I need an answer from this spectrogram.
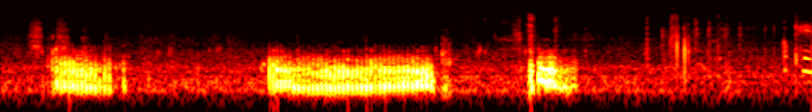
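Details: Fat puppy growling at the person holding the phone: a short low rumbling growl, then a longer pulsed, throaty growl lasting over a second, and a brief third growl, with soft clicks and handling noise between.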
